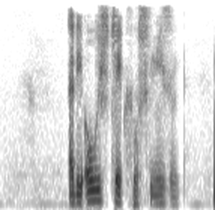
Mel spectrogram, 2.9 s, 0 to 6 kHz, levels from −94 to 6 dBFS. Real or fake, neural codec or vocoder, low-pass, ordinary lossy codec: fake; codec, 44.1 kHz, 2.6 kbps, DAC; 5.4 kHz; MP3, 32 kbps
